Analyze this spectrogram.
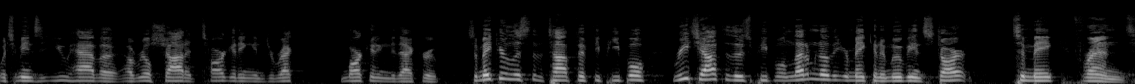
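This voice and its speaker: At a fairly quick pace, a man talks with a high pitch and big swings in loudness. The sound is dry and close with no echo, over a quiet background. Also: ordinary pitch variation. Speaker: film distribution panelist. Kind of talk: panel talk.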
